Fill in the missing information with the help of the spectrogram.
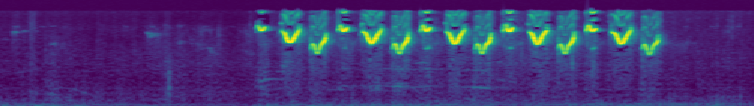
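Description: Cinereous tit (gelatik batu) singing a rapid string of high, loud notes, each sliding downward, about five a second. The song starts just under two seconds in and stops after nearly three seconds.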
